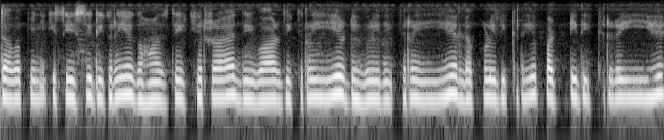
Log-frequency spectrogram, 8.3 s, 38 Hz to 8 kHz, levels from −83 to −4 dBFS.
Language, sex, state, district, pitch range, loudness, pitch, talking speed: Hindi, female, Uttar Pradesh, Budaun, 185-200 Hz, -16 LUFS, 190 Hz, 195 wpm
